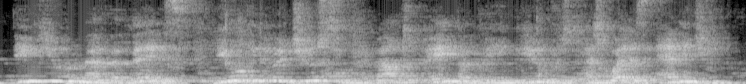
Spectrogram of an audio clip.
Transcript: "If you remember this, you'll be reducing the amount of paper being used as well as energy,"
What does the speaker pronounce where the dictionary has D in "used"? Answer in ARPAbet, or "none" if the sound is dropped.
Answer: D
